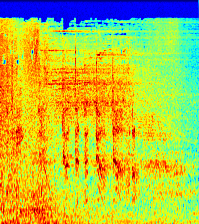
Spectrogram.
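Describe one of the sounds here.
A triumphant victory fanfare swells.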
